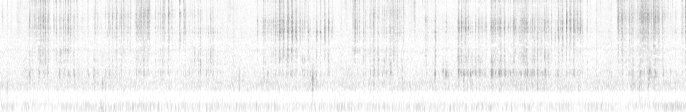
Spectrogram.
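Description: A bamboo stylus scrapes a flat, black-coated scratch-art paper card held down by one hand, scratching out a stag with large antlers. Continuous, quiet, dry scratching comes in uneven bright bursts, mostly high and hissy with almost no low end.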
